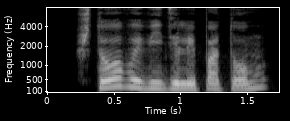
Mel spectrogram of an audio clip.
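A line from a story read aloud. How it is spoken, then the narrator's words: Plain. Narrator (Russian): спросила женщина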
